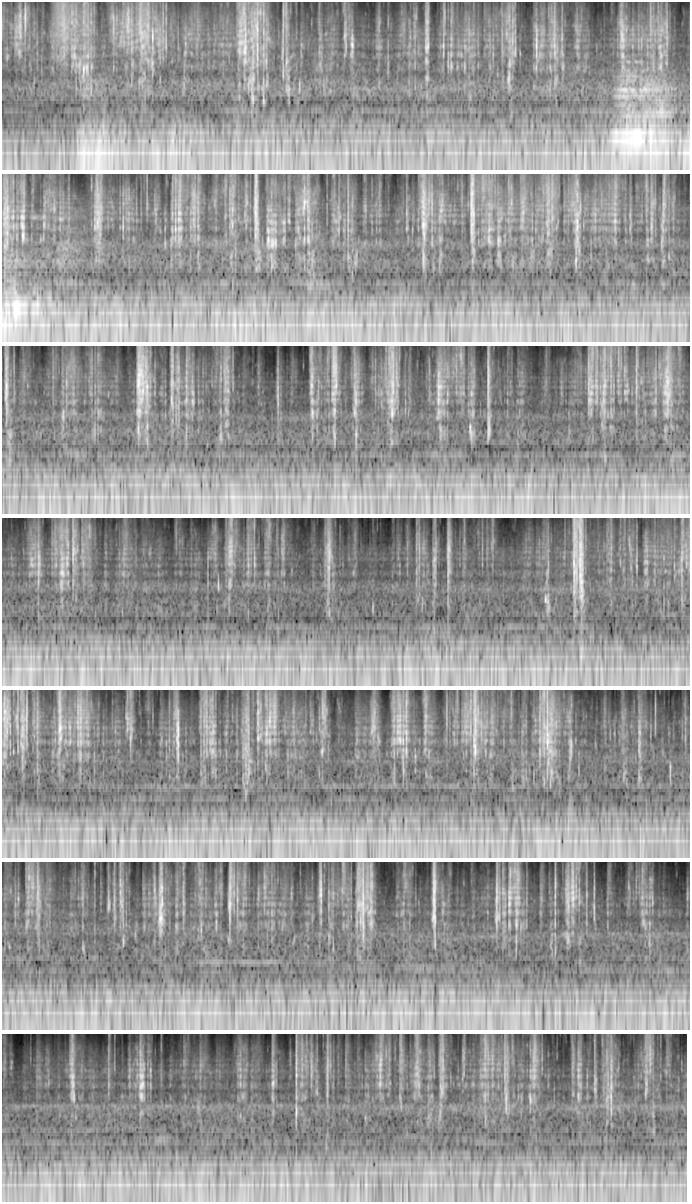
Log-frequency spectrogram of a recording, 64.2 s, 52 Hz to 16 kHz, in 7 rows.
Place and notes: {"title": "Plänterwald, Berlin, Germany - lapping waves, concrete wall, cement factory", "date": "2015-11-08 15:58:00", "description": "river Spree\nSonopoetic paths Berlin", "latitude": "52.49", "longitude": "13.49", "altitude": "37", "timezone": "Europe/Berlin"}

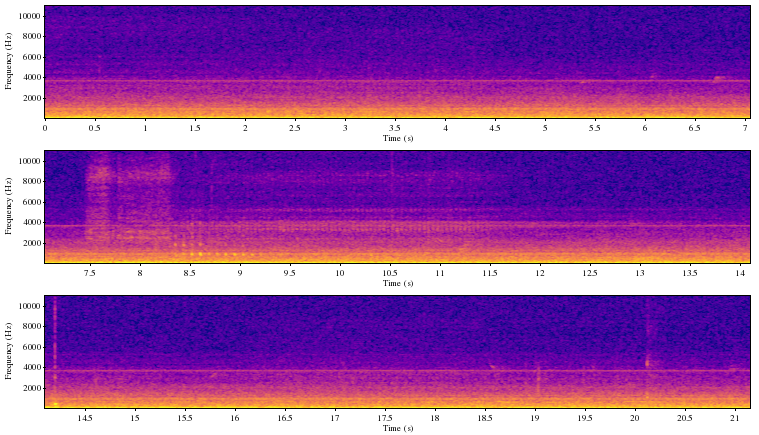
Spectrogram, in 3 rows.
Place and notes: {"title": "Shoal Creek Greenbelt Trail, Austin, TX, USA - Shoal Creek at dusk", "date": "2018-07-18 19:35:00", "description": "On World Listening Day 2018, Phonography Austin hosted a soundwalk along Shoal Creek, an urban waterway. I left my recorder, a Tascam DR-22 with a Rycote Windjammer, behind, hidden in a bush, about three feet off of the creekbed, in a location that has enough foliage to dampen some of the urban drone.", "latitude": "30.27", "longitude": "-97.75", "altitude": "138", "timezone": "America/Chicago"}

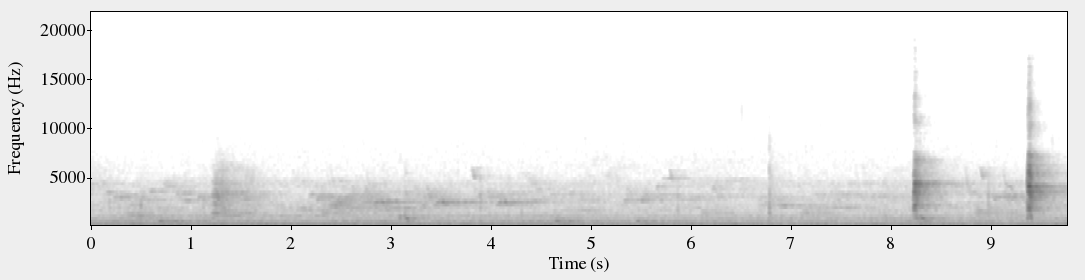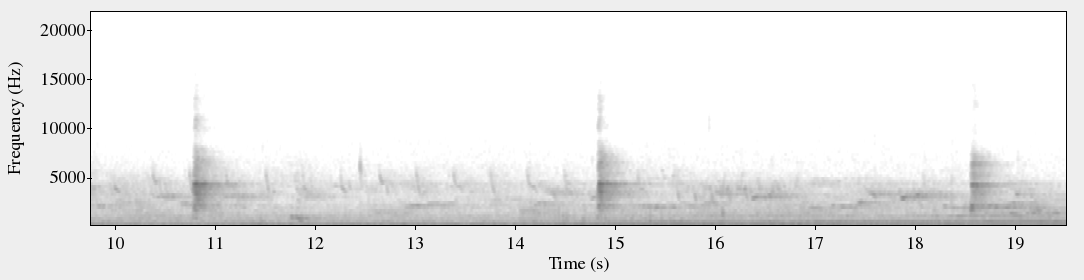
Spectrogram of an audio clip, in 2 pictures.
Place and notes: {"title": "dale, Piramida, Slovenia - nesting birds", "date": "2014-04-28 18:34:00", "latitude": "46.58", "longitude": "15.65", "altitude": "376", "timezone": "Europe/Ljubljana"}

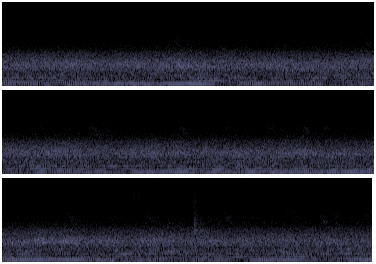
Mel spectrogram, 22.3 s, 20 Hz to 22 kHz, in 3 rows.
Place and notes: {"title": "Galway, Ireland - Back garden, Seaman Drive", "date": "2015-05-09 16:25:00", "description": "Dogs barking, birds singing, lawnmowers, DIY and the nearby busy Galway-Headford road as heard from the back garden of a house I had been living in for three months and have since moved out of, in the quiet neighbourhood of Riverside. This estate was built on top of an old city dump, some of the houses (including mine) had suffered some major infrastructural damage due to land sinkage. Recorded with a Zoom H1 on the windowsill of my ground-floor window.", "latitude": "53.29", "longitude": "-9.03", "altitude": "16", "timezone": "Europe/Dublin"}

